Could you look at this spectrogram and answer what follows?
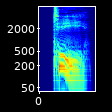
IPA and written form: tiː (tea)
